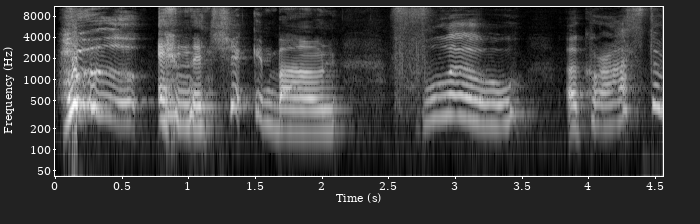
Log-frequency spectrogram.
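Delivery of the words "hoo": one high, loud whooping hack; imitated big cough. Owner mimics the dog coughing up the chicken bone loudly. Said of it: "he did one big".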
